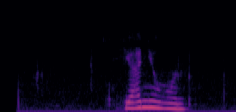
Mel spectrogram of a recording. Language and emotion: Russian, neutral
